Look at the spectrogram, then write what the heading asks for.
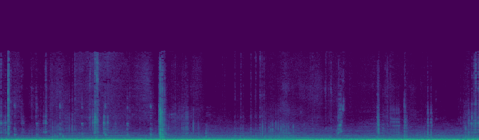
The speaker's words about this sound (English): Who the fuck is pulling out of Wendy's just after the new year?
